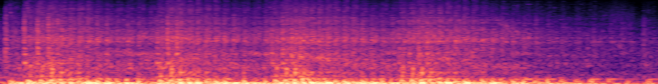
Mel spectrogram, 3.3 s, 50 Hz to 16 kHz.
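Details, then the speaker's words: 2022 Honda CG125 motorcycle after home fix for noise a mechanic blamed on cam gear: single cylinder revs and settles smoothly, no tapping or clatter; runs like new. "तो दोस्तों आप देख सकते हैं माशाल्लाह बाइक की आवाज़ बिल्कुल 0 मीटर की तरह हो चुकी"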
